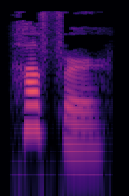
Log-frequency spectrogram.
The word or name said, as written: huffer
